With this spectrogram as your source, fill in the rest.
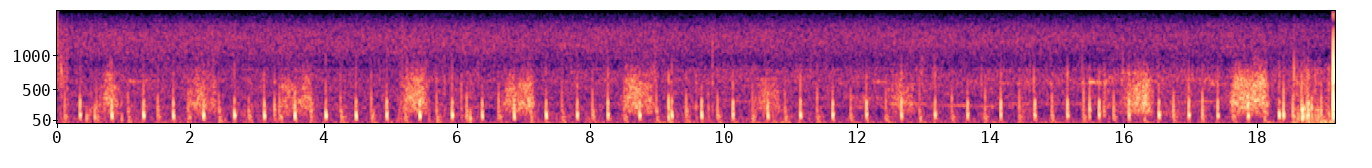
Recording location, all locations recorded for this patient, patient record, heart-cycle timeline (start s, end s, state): mitral valve (MV)
aortic valve (AV)+mitral valve (MV)
#Age: Infant
#Sex: Male
#Height: 64.0 cm
#Weight: 8.9 kg
#Pregnancy status: False
#Murmur: Absent
#Murmur locations: nan
#Most audible location: nan
#Systolic murmur timing: nan
#Systolic murmur shape: nan
#Systolic murmur grading: nan
#Systolic murmur pitch: nan
#Systolic murmur quality: nan
#Diastolic murmur timing: nan
#Diastolic murmur shape: nan
#Diastolic murmur grading: nan
#Diastolic murmur pitch: nan
#Diastolic murmur quality: nan
#Outcome: Normal
#Campaign: 2015 screening campaign
0.00	2.36	unannotated
2.36	2.51	S1
2.51	2.61	systole
2.61	2.70	S2
2.70	2.83	diastole
2.83	2.93	S1
2.93	3.06	systole
3.06	3.17	S2
3.17	3.31	diastole
3.31	3.39	S1
3.39	3.51	systole
3.51	3.62	S2
3.62	3.76	diastole
3.76	3.86	S1
3.86	3.99	systole
3.99	4.07	S2
4.07	4.23	diastole
4.23	4.31	S1
4.31	4.44	systole
4.44	4.52	S2
4.52	4.68	diastole
4.68	4.79	S1
4.79	4.91	systole
4.91	4.98	S2
4.98	5.20	diastole
5.20	5.27	S1
5.27	5.40	systole
5.40	5.47	S2
5.47	5.66	diastole
5.66	5.77	S1
5.77	5.88	systole
5.88	5.95	S2
5.95	19.18	unannotated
